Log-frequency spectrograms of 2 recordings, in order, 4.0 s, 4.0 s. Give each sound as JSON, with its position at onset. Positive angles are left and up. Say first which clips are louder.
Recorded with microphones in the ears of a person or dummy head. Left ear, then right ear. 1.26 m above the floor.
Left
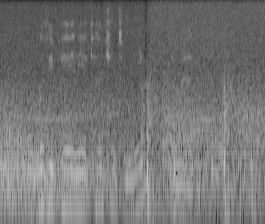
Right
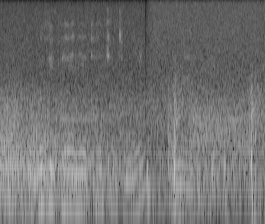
{"t": 0.4, "sound": "a man speaking", "louder": "even", "side_deg": 10}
